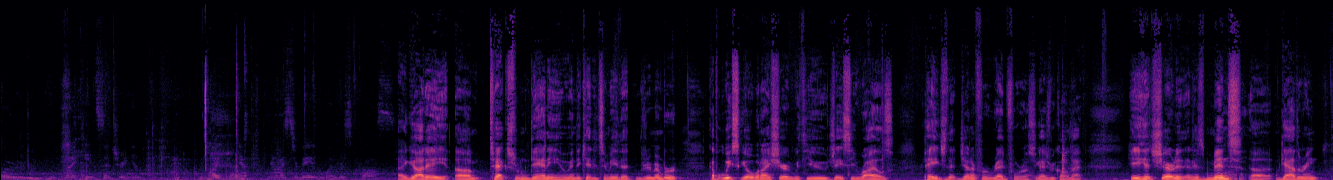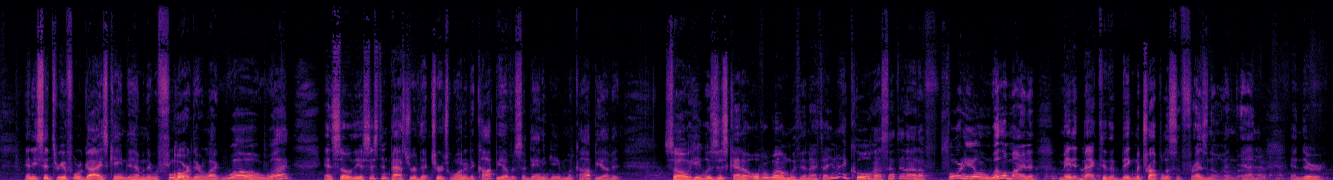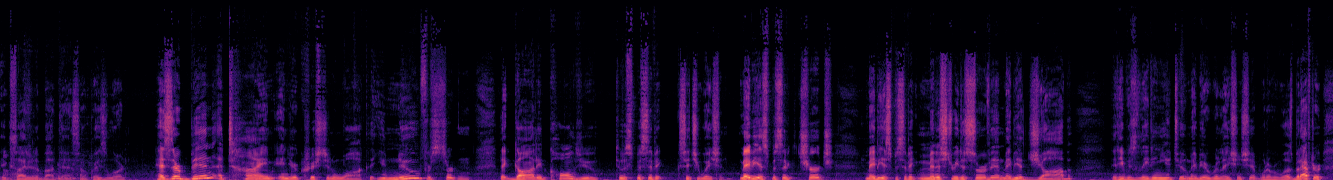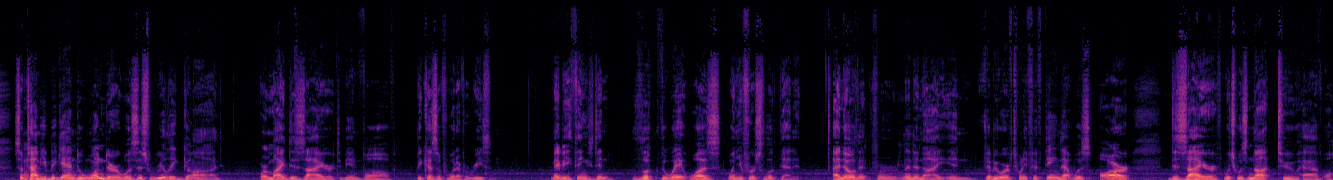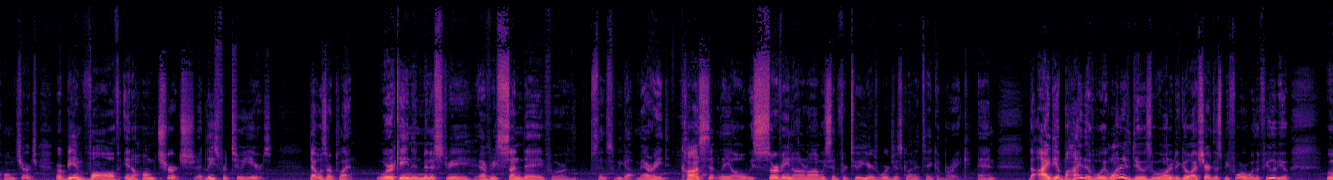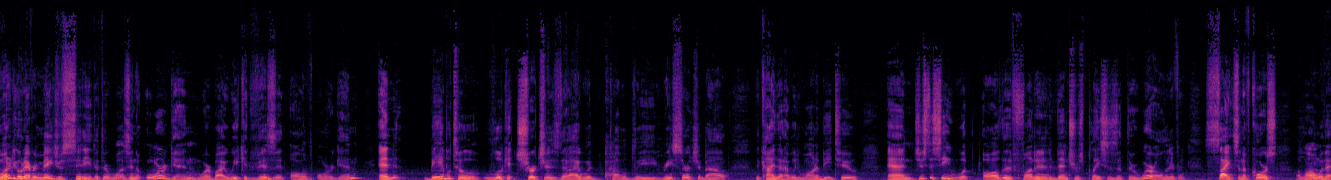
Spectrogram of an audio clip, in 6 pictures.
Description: NOTICE: ( From here on out the background noise in our recordings will be the pellet stove providing heat)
